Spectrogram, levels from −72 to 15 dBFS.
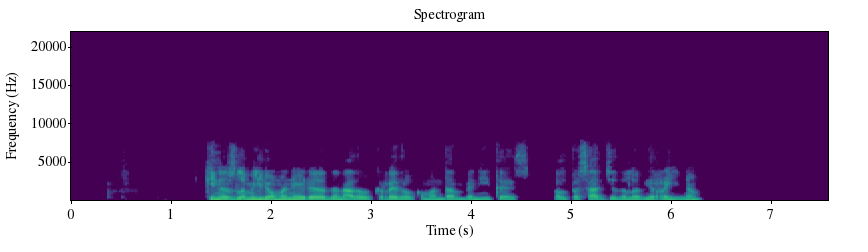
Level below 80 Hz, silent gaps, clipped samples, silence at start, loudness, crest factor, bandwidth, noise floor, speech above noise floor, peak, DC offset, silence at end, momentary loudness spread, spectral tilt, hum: -50 dBFS; 4.66-4.71 s; under 0.1%; 1.35 s; -17 LUFS; 18 dB; 7.8 kHz; -60 dBFS; 44 dB; -2 dBFS; under 0.1%; 1.3 s; 10 LU; -7 dB/octave; none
